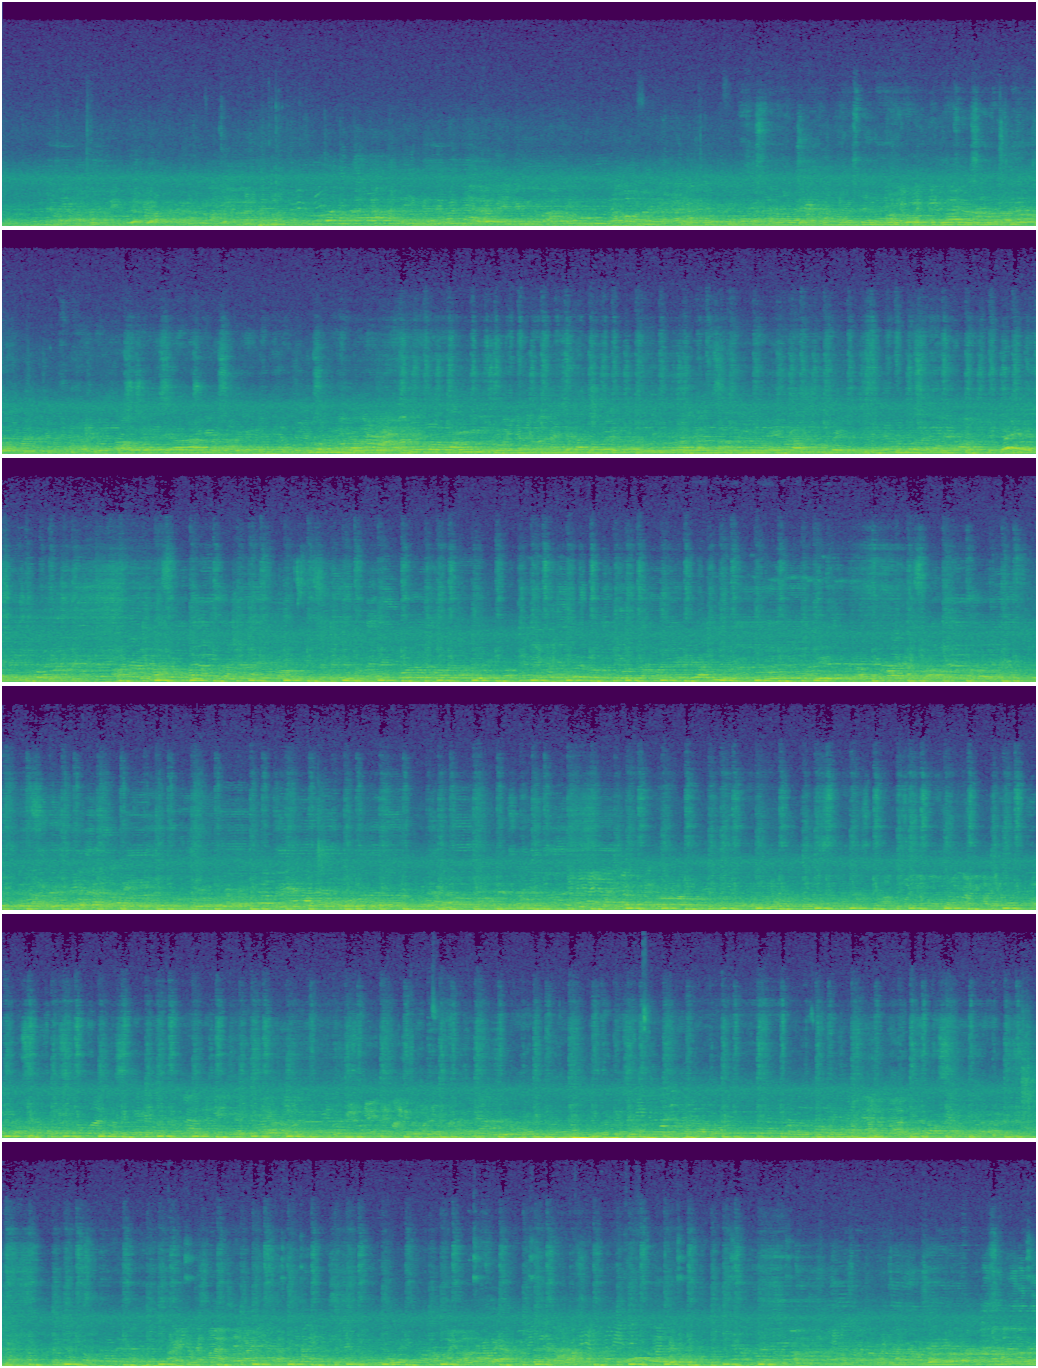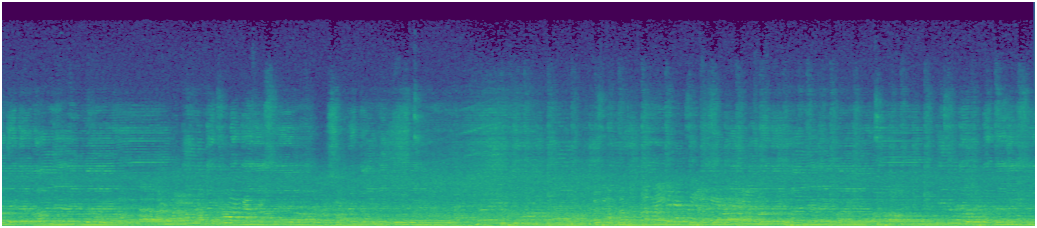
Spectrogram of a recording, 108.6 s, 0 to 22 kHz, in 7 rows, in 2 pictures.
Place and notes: Ascolto il tuo cuore, città, I listen to your heart, city. Several chapters **SCROLL DOWN FOR ALL RECORDINGS** - Round midnight students college party again in the time of COVID19 Soundscape
"Round midnight students college party again in the time of COVID19" Soundscape
Chapter CXXXIV of Ascolto il tuo cuore, città. I listen to your heart, city
Saturday, October 3nd 2020, five months and twenty-two days after the first soundwalk (March 10th) during the night of closure by the law of all the public places due to the epidemic of COVID19.
Start at 11:49 p.m. end at 01:26 a.m. duration of recording 35’29”
Piemonte, Italia, 3 October 2020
